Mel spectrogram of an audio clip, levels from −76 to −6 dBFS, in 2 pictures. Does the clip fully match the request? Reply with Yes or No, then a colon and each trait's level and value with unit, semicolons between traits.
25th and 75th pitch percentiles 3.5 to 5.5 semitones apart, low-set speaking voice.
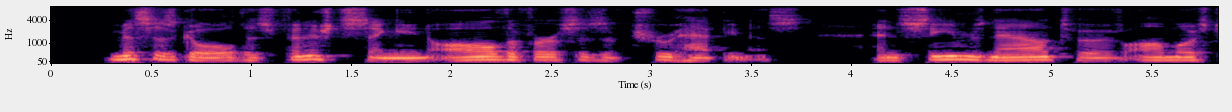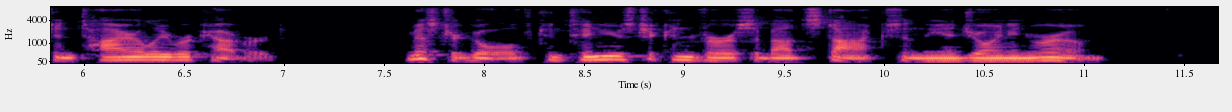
Yes: average, 4.0 semitones; low, 110 Hz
